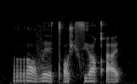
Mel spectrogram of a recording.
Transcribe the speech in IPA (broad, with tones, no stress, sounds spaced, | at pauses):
r ɔ˥˨ v e˥˨ tʼ ɔ˥˨ ʃ sʲ uː˦ qʼ ḛ˦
